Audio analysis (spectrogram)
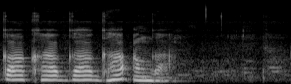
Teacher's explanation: का वर्ग कंठ से बोलते हैं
